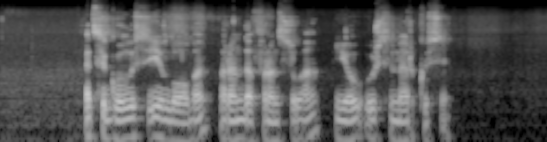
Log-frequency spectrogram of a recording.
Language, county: Lithuanian, Panevėžys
